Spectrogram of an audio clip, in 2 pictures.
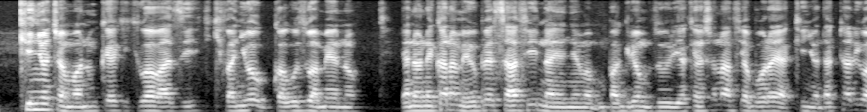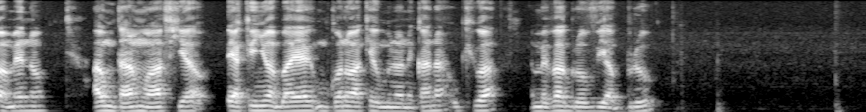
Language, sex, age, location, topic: Swahili, male, 18-24, Nairobi, health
